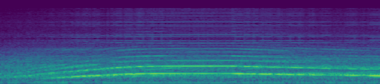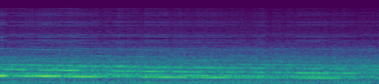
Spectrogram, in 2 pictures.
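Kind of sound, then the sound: signal or alarm, air raid siren wailing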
